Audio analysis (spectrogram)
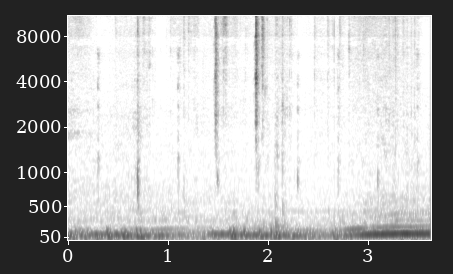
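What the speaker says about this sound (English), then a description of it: "You could hear the car gurgle and pop at every downshift." Inside an Audi B9 with an ECS X-pipe exhaust, a deep low exhaust burble runs under sharp crackles and pops, then the engine revs up into a louder, steadier drone toward the end.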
